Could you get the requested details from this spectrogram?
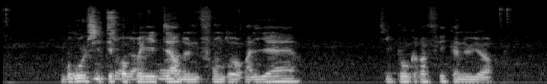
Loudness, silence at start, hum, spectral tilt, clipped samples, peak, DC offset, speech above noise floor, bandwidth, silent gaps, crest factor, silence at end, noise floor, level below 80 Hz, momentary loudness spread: -19 LUFS; 0.6 s; none; -6.5 dB/octave; under 0.1%; -2 dBFS; under 0.1%; 34 dB; 15 kHz; none; 16 dB; 0.55 s; -52 dBFS; -46 dBFS; 10 LU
